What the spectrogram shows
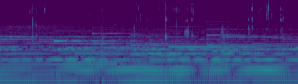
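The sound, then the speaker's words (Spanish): Several soft, wet squelching clicks pop up irregularly, brief and fairly faint, over a steady low humming drone with no talking. “Después de cuatro estantes, escuché un chasquido húmedo”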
